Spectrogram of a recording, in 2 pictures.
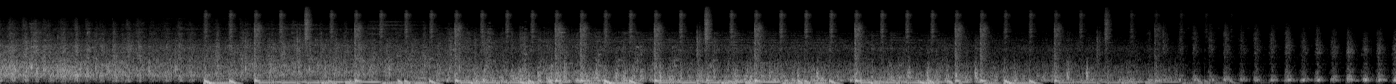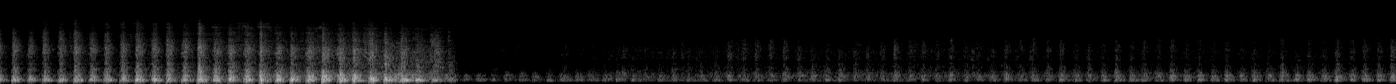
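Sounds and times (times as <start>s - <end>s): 
rolling train cars clattering: 0.0s - 12.6s
C11 steam locomotive chuffing while hauling a train: 0.0s - 27.9s
hum: 2.0s - 12.6s
low rumbling: 2.0s - 12.6s.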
